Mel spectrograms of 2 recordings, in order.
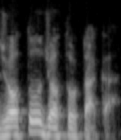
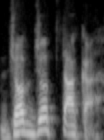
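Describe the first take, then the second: First: Each 'যত' ends with an o vowel. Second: Each 'যত' ends without an o vowel. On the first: The speaker calls it right. "তুমি বলবা যত যত টাকা" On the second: The speaker calls it wrong. "তুমি তো এটা বলবা না"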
